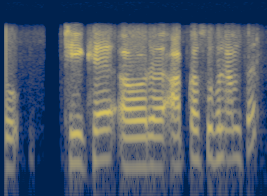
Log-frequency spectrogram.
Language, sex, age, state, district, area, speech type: Hindi, male, 30-45, Uttar Pradesh, Mirzapur, rural, conversation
